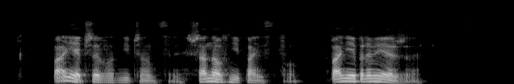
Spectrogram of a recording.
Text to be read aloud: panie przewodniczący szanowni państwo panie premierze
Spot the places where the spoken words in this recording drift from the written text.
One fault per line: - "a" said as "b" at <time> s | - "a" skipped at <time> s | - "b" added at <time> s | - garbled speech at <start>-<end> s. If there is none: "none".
none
